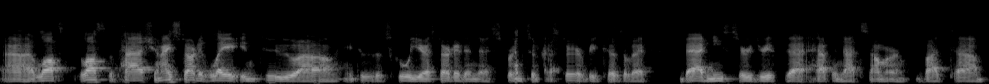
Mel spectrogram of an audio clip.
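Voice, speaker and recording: A man from Spain, a former racer, speaking as an interview guest in a halting way, searching for words. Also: low-pitched, level tone, lo-fi sound. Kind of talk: casual interview.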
